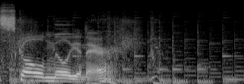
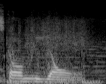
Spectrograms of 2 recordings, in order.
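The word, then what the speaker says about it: Skull Millione: He's not Skull Millionaire. He's just Skull Million. Like, Guillaume de Million. Guillaume de Million? Yeah, that's how you say it. I remember how to pronounce those words because they're supposed to rhyme.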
